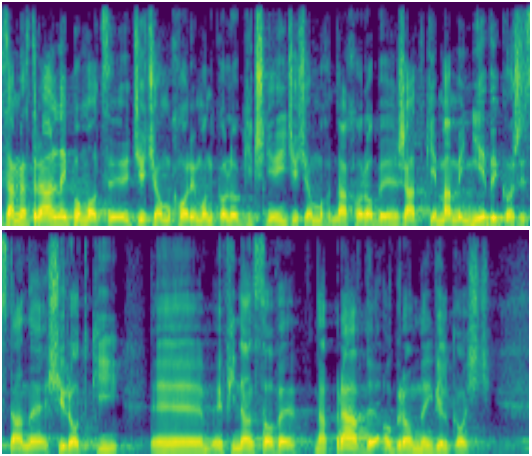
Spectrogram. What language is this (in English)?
Polish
